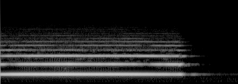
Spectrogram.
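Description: A flute sustains a single clear B flat note, steady and rich in overtones for under two seconds before stopping cleanly, close and loud with no other sound.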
